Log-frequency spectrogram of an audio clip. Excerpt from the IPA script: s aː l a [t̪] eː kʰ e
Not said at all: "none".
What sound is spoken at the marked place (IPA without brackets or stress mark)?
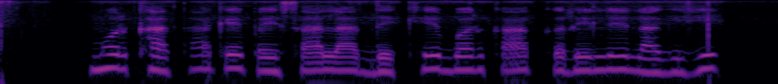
d̪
